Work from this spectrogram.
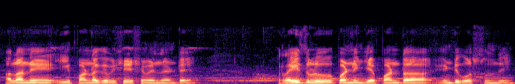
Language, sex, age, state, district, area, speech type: Telugu, male, 60+, Andhra Pradesh, Guntur, urban, spontaneous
